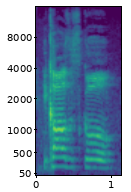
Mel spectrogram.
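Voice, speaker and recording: High, bright-voiced young man telling a story. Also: vocal fry, lo-fi sound. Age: young adult. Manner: rambling, loose slang-filled delivery. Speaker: storytime vlogger. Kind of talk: casual storytime.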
